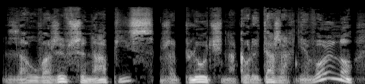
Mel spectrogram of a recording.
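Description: A man reads an audiobook aloud in an expressive storytelling manner, his husky voice ranging widely up and down. The recording is dry and close. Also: deep voice, unhurried, no room sound. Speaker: audiobook narrator. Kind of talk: audiobook narration.

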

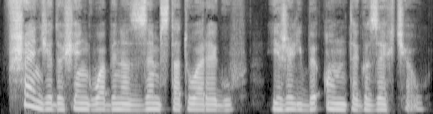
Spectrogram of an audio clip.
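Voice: medium pitch, little pitch movement, moderate pace, a little mellow, no echo, studio quality, lightly acted. A narrator voicing an alarmed young Berber man in an audiobook, speaking urgently. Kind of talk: audiobook reading.

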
